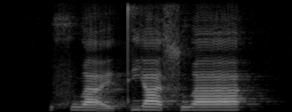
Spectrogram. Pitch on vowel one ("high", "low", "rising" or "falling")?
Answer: low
